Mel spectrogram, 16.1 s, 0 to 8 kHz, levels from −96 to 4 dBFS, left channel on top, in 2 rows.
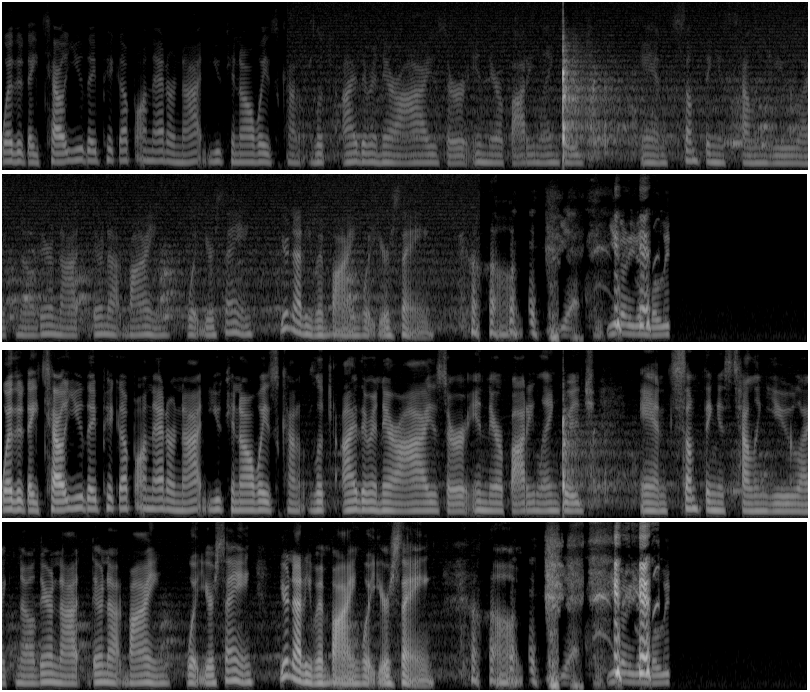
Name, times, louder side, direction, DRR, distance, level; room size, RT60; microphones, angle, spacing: voice 1, 0.0-5.9 6.4-10.6 10.8-12.7 13.0-13.2 13.5-14.6, right 10 dB, 85° right, 0.3 m, -41 dB
Gunshot gunfire, 2.8-12.8, left 6 dB, 60° left, 2.7 m, -52 dB
voice 2, 12.6-14.7, equal, ahead, 0.8 m, -48 dB
open air
head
